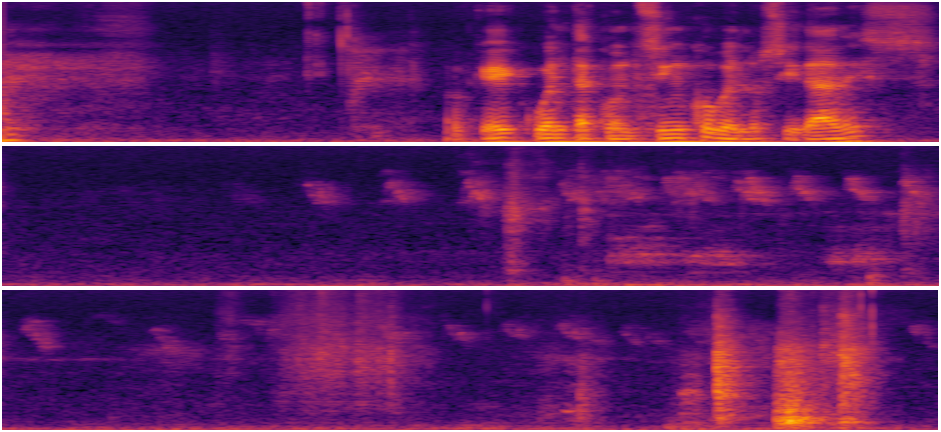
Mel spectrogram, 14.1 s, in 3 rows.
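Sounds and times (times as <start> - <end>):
bird chirping: 5.0 - 14.0.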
